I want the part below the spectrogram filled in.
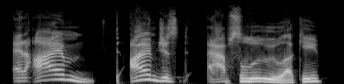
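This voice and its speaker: Over music in the background, a man's voice makes very wide pitch swings in a dry, close sound with no echo. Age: 20s. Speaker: stand-up comedian and podcast host. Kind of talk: casual monologue. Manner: casual, profane, rambling delivery.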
